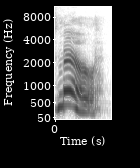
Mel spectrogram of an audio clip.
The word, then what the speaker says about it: Maire: share of the stash, my name on Rivalry is Mare, just like the channel. Again, I didn't make it easy for you. People often think I'm mispronouncing or misspelling Marie. And considering I'm the one with the name, you'd think I'd be right.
